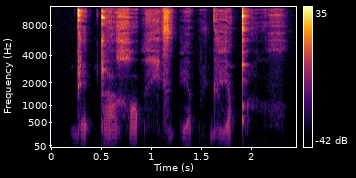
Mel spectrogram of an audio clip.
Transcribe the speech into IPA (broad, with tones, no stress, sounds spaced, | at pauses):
ɖ e˧ ʔ ʈ a˨ χ ɔ˧ ʔ x i̤˨ z pʲ a˨ p i̤˧ ɖ vʲ o˨ qʼ ɔ̤˨ xʷ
